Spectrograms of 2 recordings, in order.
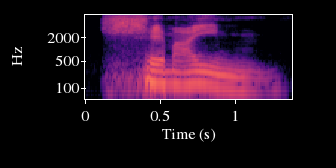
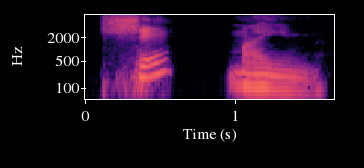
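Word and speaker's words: שמים: ¿Saben cómo se dice la palabra cielo en hebreo? Shemaim. Shemaim.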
